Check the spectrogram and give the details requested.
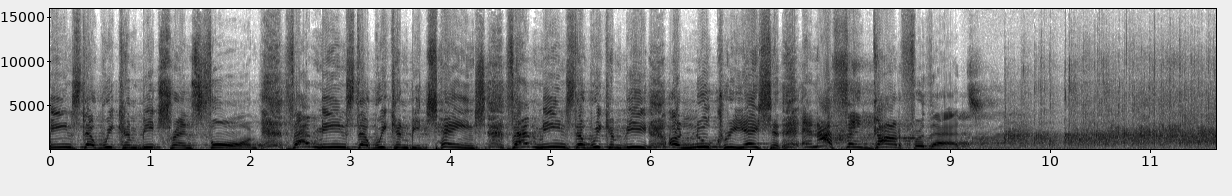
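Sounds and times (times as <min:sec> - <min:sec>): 
speech: 0:00.0 - 0:09.6
light polite applause from a small crowd: 0:09.4 - 0:11.6.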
